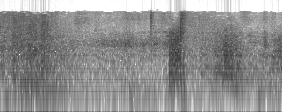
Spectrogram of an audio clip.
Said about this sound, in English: Evidence is building that Russia's naval headquarters sustained significant damage. More video footage appears to show a follow-up missile striking the already damaged building, causing a large explosion.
